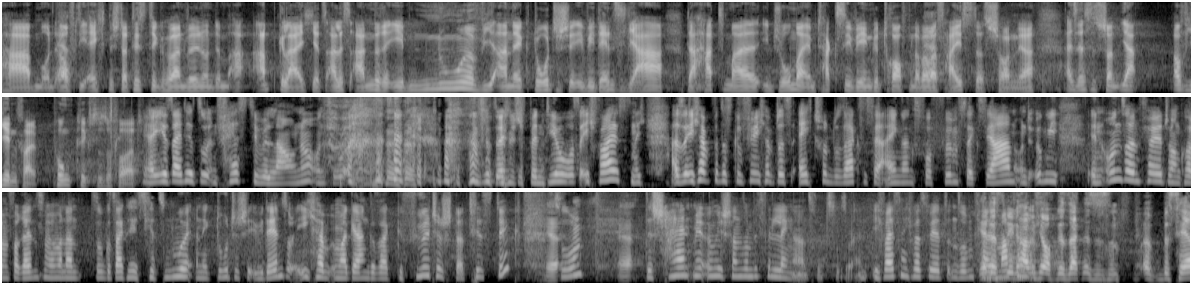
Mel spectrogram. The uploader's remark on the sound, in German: direkt von der Bühne mit echtem Publikum.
